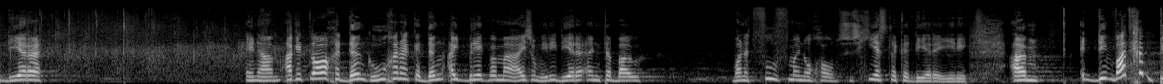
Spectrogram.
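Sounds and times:
audience applause: 0.0 - 3.2
speech: 0.1 - 0.6, 2.4 - 6.6, 7.3 - 11.6.

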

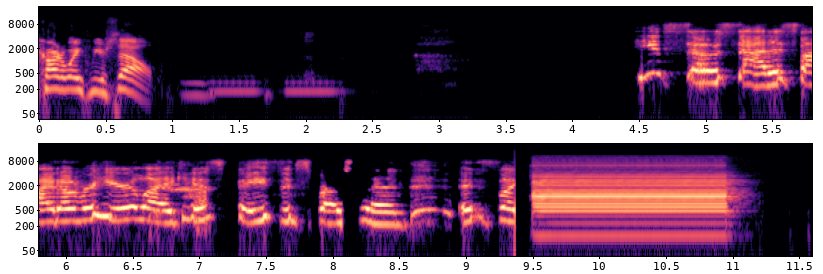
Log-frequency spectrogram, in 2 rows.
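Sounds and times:
speech: 0.0 - 1.2, 4.6 - 11.1
game show buzzer: 9.5 - 11.2.

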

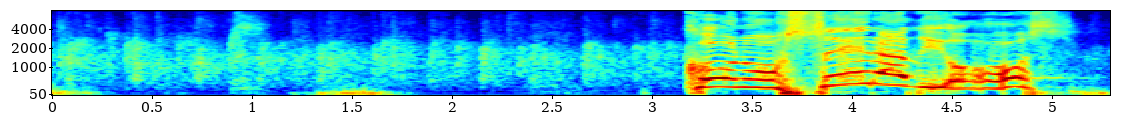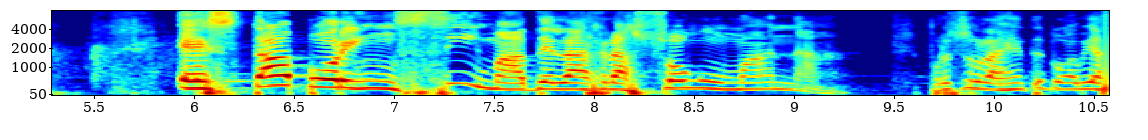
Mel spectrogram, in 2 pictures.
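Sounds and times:
audience applause: 0.0 - 5.9
speech: 3.2 - 5.1, 6.0 - 10.5.

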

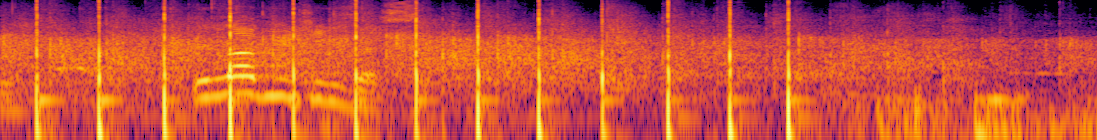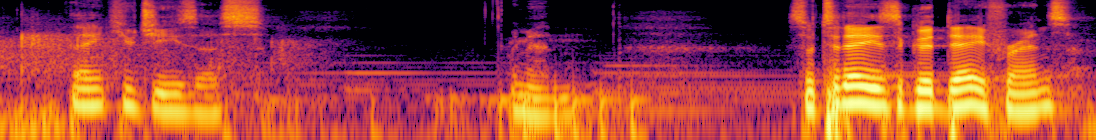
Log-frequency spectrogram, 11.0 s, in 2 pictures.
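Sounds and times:
audience clapping: 0.0 - 7.1
speech: 1.0 - 2.2, 5.8 - 6.9, 8.0 - 8.4, 9.5 - 10.9.

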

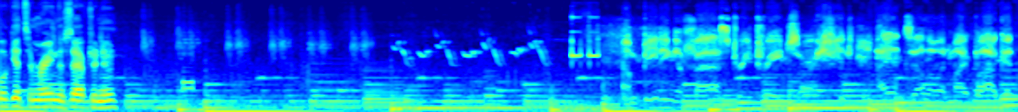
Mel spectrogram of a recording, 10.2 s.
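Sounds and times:
speech: 0.0 - 1.6, 7.7 - 10.1
bird singing outdoors: 1.1 - 7.0.

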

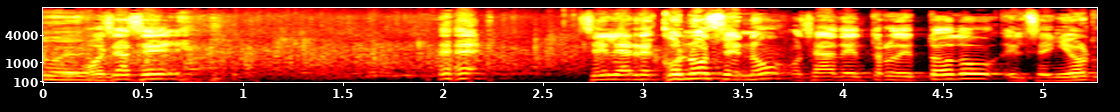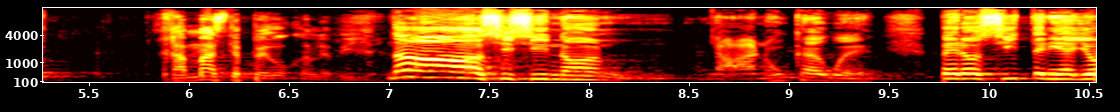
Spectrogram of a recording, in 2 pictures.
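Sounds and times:
applause: 0.0 - 3.9
speech: 0.2 - 0.9, 2.0 - 10.5
laughter: 0.5 - 2.6.

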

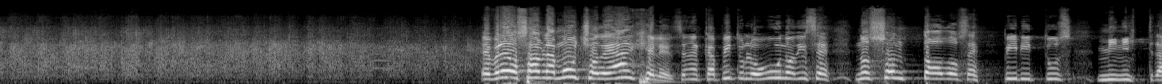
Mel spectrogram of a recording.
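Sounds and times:
audience applause: 0.0 - 4.9
speech: 4.8 - 11.6.

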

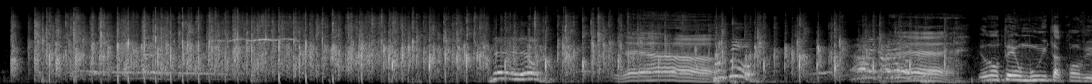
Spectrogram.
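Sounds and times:
audience applause: 0.0 - 9.7
faint whistles and cheers: 0.6 - 3.3
speech: 4.9 - 7.8, 8.5 - 10.9.

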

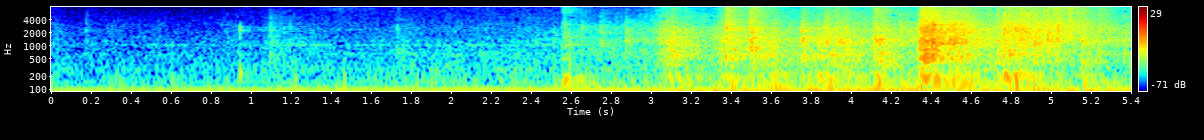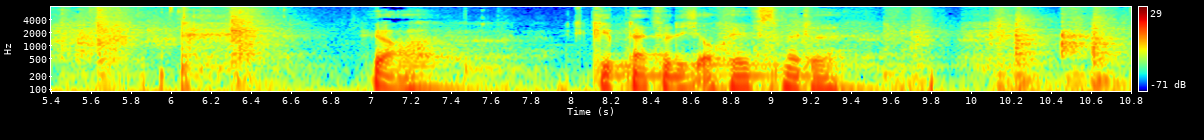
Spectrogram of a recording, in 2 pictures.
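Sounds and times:
cat scratching in litter box: 2.5 - 6.7
speech: 7.0 - 7.4, 8.1 - 9.6.

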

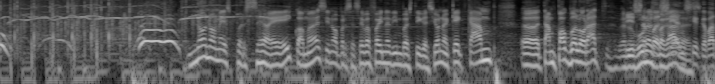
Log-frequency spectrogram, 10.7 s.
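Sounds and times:
audience applause: 0.0 - 3.9
whoops and cheering voices: 0.0 - 3.9
speech: 2.8 - 10.7.

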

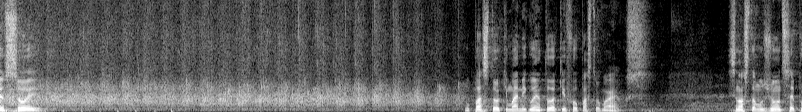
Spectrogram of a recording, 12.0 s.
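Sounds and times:
speech: 0.0 - 0.8, 7.1 - 9.8, 11.0 - 12.0
audience applauding: 0.0 - 7.0.

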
